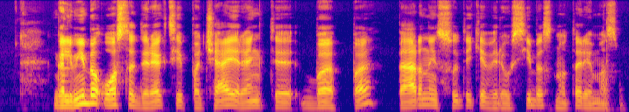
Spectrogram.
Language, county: Lithuanian, Kaunas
